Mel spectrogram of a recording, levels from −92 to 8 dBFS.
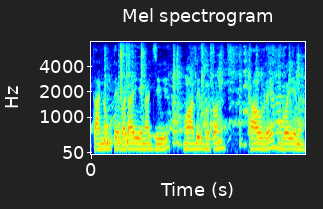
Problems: constant background noise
